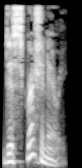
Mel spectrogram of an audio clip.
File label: "discretionary", pronounce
